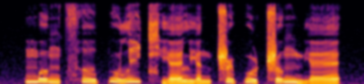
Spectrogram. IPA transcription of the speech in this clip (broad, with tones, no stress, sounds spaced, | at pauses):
m ɤ˥˧ ŋ t͡sʰ ɹ̩˥˧ p u˥˩ l i˥ t͡ɕʰ j ɛ˧˥ l j ɛ˨˩ n ʈ͡ʂ ɻ̩˥˧ p u˥˩ ʈ͡ʂ ɤ˥ ŋ m j ɛ˧˥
